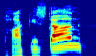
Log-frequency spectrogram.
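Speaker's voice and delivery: a parody of the enlightened "Pakistan?"; mock cultured Pakistan. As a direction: overdo the native "Pakistan?" to sound cultured. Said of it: "speak with a perfect American accent and be like".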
